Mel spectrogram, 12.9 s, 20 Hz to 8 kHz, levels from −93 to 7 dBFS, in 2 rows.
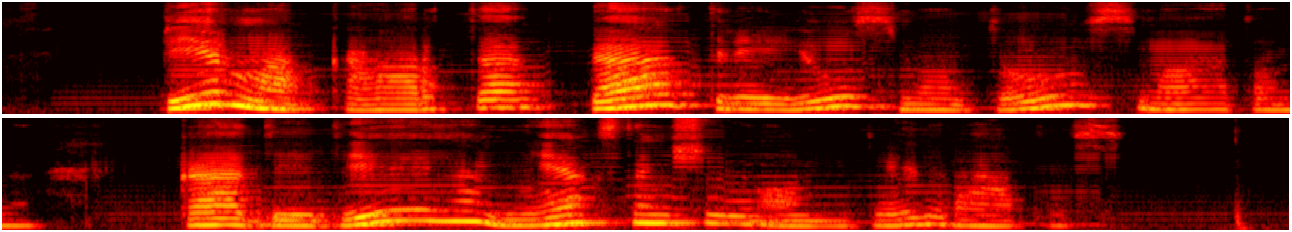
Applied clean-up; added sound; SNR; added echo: neural separator model SepFormer DNS4.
